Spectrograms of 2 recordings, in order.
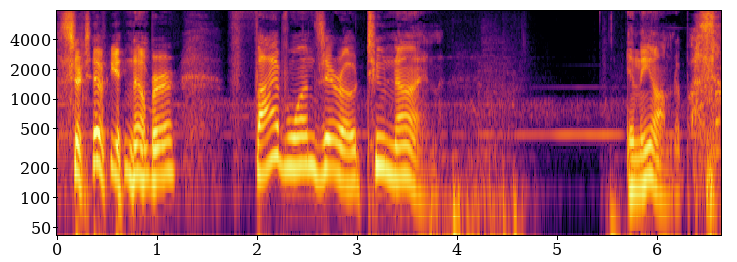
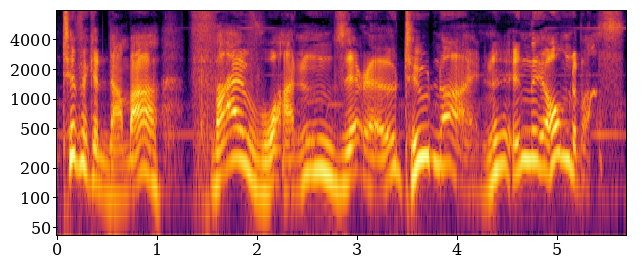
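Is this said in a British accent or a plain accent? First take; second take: plain; British. First: It is said in the speaker's plain accent. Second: It is said in a British accent.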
